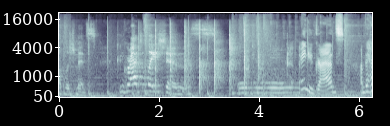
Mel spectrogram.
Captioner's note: applauds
